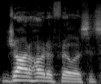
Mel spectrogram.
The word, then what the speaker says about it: Hartofilis: So, I didn't want to butcher your last name, but can you pronounce that for those listening? John Hartofilis. It's Greek. Hartofilis.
